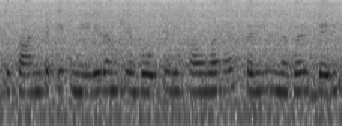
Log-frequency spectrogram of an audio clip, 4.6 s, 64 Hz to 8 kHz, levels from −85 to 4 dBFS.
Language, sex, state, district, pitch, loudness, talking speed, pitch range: Hindi, female, Chhattisgarh, Raigarh, 245 Hz, -14 LUFS, 195 wpm, 240-250 Hz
